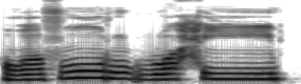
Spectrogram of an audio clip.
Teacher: یہاں پہ تنوین کے بعد را ہے، یہاں پہ ادغام بغیر گنہ کہ ہوگا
